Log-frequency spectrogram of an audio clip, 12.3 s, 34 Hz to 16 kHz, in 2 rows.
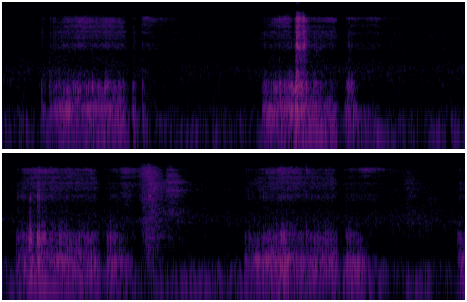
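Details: Beagle puppy sleeping and snoring: soft, snuffling snores in a regular rhythm, about 20 breaths a minute, with short snorts between them.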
